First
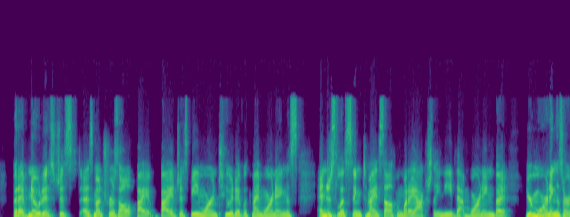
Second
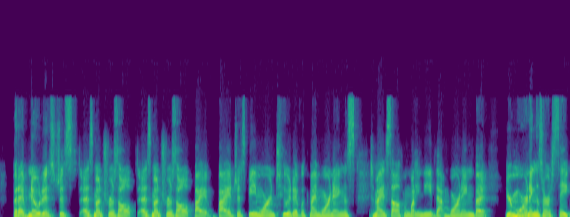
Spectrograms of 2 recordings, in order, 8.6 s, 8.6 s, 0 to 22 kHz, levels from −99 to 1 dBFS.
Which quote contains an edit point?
second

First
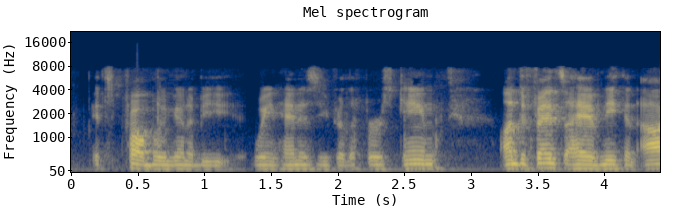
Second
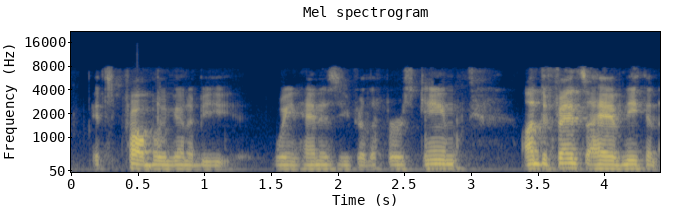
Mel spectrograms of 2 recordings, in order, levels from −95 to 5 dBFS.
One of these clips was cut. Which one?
first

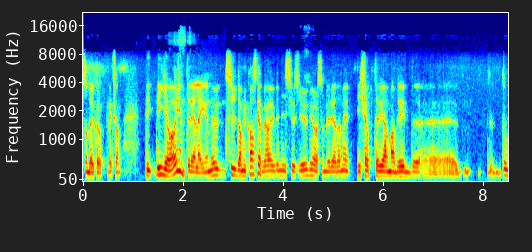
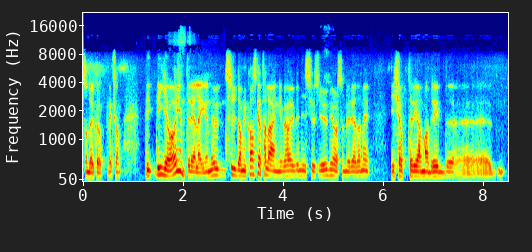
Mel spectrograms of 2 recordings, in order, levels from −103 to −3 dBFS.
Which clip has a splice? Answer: first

